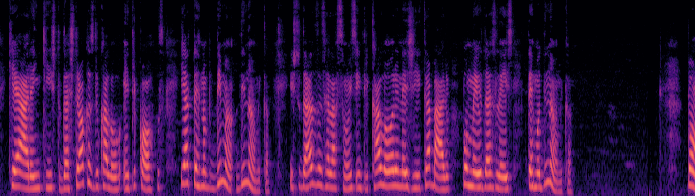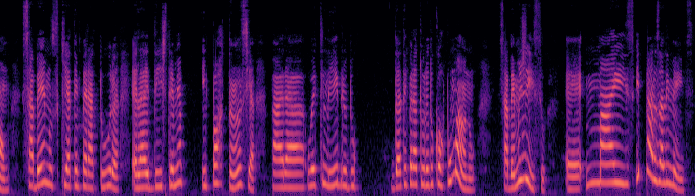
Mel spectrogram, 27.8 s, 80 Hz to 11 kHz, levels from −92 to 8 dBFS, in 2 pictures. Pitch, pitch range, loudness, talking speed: 245 Hz, 215-275 Hz, -25 LUFS, 120 wpm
